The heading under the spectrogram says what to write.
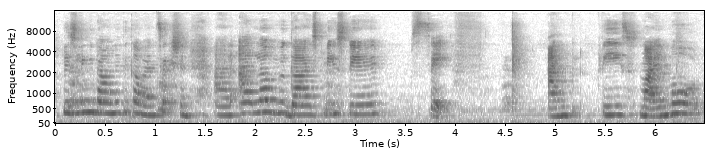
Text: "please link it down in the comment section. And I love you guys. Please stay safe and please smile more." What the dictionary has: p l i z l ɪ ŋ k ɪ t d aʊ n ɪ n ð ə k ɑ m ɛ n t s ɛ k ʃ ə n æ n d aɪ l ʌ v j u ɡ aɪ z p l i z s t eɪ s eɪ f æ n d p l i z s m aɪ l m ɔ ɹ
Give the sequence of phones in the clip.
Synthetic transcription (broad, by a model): p l i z l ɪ k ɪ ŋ d aʊ n ɪ n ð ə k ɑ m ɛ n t s ɛ k ʃ ə n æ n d aɪ l ʌ v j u ɡ aɪ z p l i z s t eɪ s eɪ f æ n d p l i z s m aɪ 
